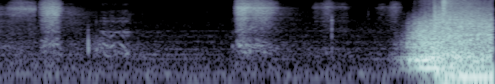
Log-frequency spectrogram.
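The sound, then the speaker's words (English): A woman, whimpering, sniffs sharply at the air twice, a couple of seconds apart, with quiet breathy sounds between, before a loud rushing burst of noise abruptly takes over at the end. “She drops down her gun, switches it off, and begins to whimper. She sniffs at the air for clues, but Drake stands right behind her.”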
